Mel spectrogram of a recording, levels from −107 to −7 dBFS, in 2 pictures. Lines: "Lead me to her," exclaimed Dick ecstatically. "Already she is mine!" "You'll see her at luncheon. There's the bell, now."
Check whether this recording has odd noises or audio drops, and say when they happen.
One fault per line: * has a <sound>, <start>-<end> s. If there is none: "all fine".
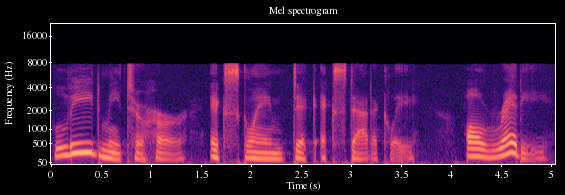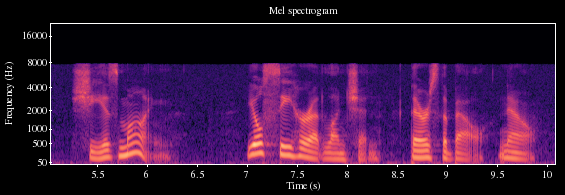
all fine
